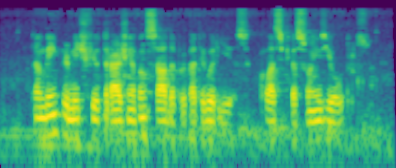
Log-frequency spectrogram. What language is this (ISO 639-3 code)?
por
